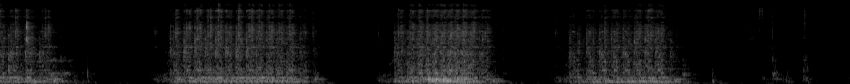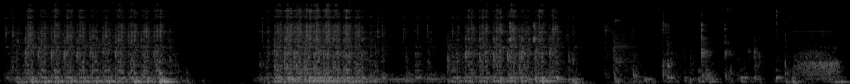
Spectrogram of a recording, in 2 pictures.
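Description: Sewing machine top stitching a crossbody bag, running in a series of short bursts of rapid mechanical needle clatter separated by brief pauses, close and fairly quiet.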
